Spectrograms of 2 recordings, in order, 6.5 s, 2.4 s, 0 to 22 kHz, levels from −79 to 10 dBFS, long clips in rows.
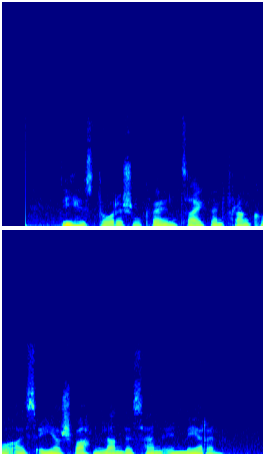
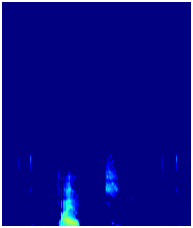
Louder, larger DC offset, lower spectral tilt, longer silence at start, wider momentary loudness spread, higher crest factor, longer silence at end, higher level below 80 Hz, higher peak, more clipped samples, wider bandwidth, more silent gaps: about the same, -33 LUFS vs -34 LUFS; neither; first, -8 dB/octave vs -4 dB/octave; about the same, 0.75 s vs 0.7 s; second, 6 LU vs 20 LU; second, 16 dB vs 22 dB; second, 0.5 s vs 1 s; first, -58 dBFS vs -78 dBFS; about the same, -16 dBFS vs -18 dBFS; neither; first, 10.5 kHz vs 7.4 kHz; second, none vs 1.00-1.05 s, 1.13-1.24 s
